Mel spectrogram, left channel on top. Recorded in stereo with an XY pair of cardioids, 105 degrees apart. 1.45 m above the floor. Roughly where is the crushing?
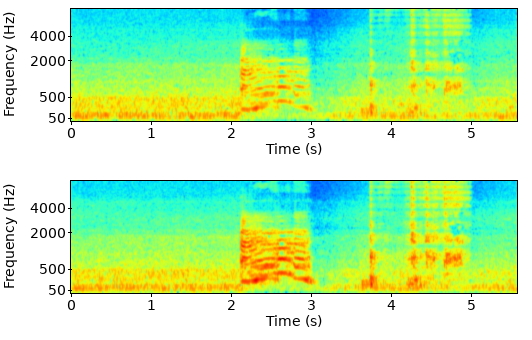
Ahead right.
